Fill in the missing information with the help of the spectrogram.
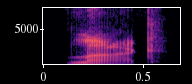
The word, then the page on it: LAC: British English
